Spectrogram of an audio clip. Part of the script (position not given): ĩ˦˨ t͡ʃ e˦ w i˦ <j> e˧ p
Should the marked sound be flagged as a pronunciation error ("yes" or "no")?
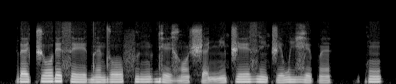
yes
